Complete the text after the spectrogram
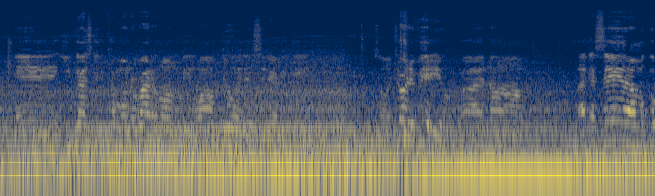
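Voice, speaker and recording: A man speaks at a fairly quick pace amid loud background noise. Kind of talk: casual vlog chat. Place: car. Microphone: phone near.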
